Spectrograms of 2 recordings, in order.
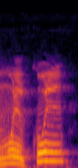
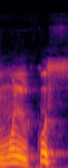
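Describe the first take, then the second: First: The word ends with a clear l sound. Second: The word ends with an s sound. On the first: The speaker calls it wrong. "Jangan baca mulkul" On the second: The speaker calls it right. "tetapi mulkus"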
